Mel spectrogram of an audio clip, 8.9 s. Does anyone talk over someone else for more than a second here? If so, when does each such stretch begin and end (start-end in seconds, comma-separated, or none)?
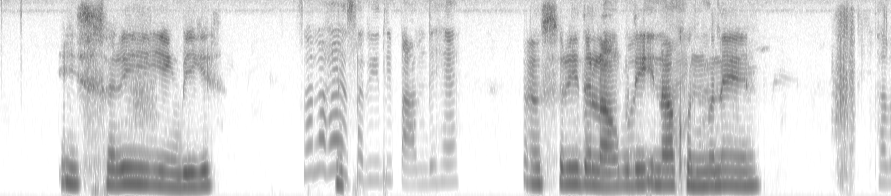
5.7-7.4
